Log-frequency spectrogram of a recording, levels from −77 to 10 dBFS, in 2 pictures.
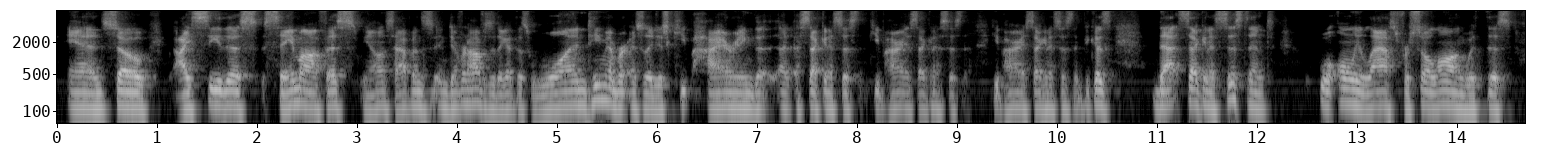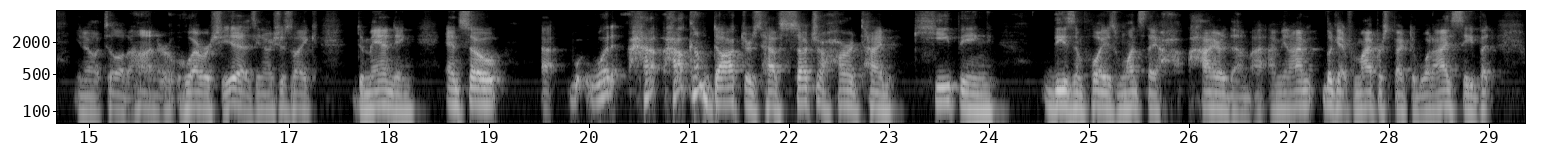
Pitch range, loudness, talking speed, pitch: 105-120 Hz, -21 LUFS, 205 wpm, 110 Hz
